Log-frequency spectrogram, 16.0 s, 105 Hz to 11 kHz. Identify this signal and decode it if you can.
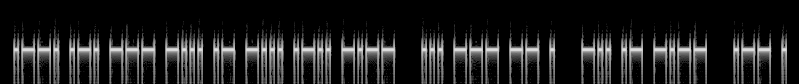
Morse code, heard as a keyed tone, about 15 wpm, 700 Hz. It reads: PROBABLY SOME DAY WE
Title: Sentences from Top 1000 Words - Review Part 4 - 15wpm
